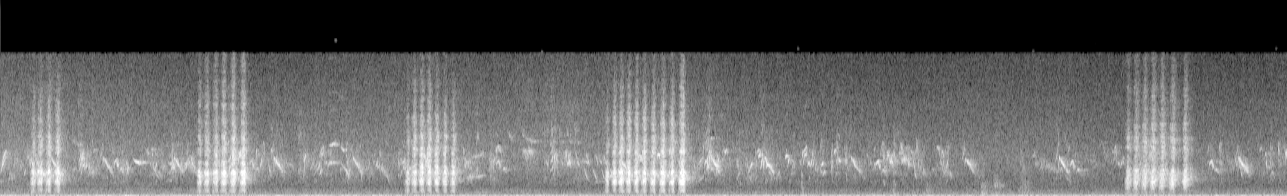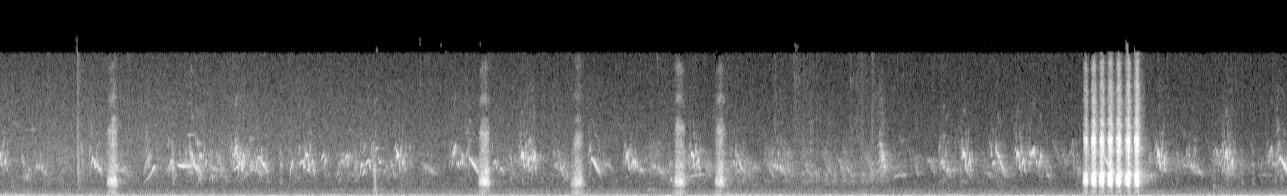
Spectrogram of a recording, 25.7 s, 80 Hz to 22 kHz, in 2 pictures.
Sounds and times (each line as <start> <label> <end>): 0.0 Magpies very close 9.8
0.0 greenfinches 25.7
0.0 sparrows 25.7
0.2 crows 0.9
1.9 crows 2.7
4.0 crows 4.8
6.0 crows 7.1
10.4 Magpies very close 22.9
11.2 crows 12.1
13.9 crows 14.2
17.6 crows 17.9
18.5 crows 18.9
19.6 crows 20.4
23.6 Magpies very close 25.7
23.7 crows 24.5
